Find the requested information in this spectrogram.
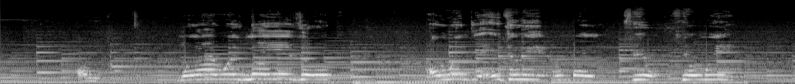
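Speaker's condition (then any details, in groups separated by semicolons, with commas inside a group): Cerebral palsy; unable to walk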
